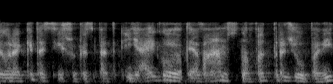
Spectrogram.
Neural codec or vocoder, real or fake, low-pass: codec, 24 kHz, 6 kbps, HILCodec; fake; 7.2 kHz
